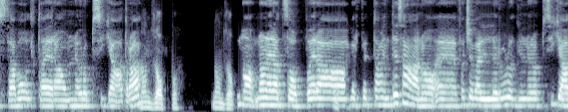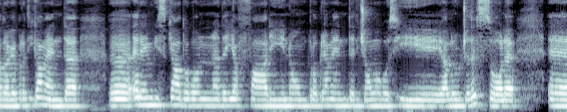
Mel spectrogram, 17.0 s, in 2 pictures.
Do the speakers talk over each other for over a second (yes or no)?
no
